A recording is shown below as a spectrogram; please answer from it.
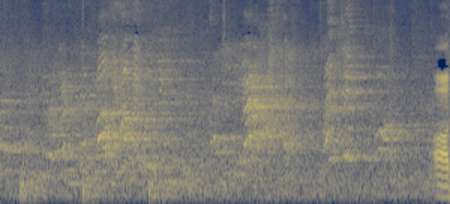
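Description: Background chatter of children's voices echoing in a large gymnasium hall.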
